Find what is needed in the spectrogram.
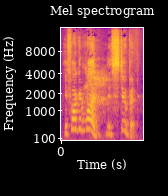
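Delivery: outraged disbelief; indignant. Real, not acted. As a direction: pitch jumps high on won. Indignant rant about player.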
